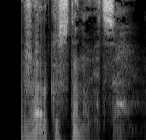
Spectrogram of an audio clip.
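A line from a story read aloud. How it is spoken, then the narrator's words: Breathed out. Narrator (Russian): выдохнул он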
